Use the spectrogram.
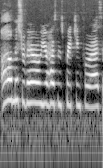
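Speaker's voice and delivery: high, loud, gushing greeting; eager church greeter. Retold or imitated. Church member excitedly greeting the visiting pastor's wife, high and gushing. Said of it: "they'll be like".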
